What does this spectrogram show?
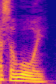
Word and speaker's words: ស្វោយ: กลายเป็น พระเขนย ก็ถือว่าคำนี้ เป็นคำราชาศัพท์ คำว่า เสวย มาจากภาษาขอมว่า สะเหวย ស្វោយ ออกเสียงว่า สฺโวย, หมายถึง กิน, ครอง หรือออกเสียงว่า โซ้ย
